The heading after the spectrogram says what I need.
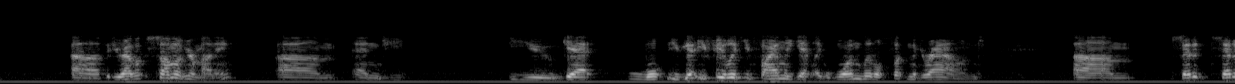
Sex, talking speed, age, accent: male, 155 wpm, 40-59, American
